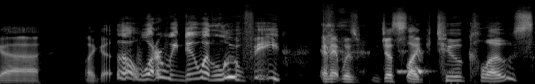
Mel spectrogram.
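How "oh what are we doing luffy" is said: put-on cartoonish stoner voice. Recalling an audition line addressed to Luffy, in a Shaggy voice. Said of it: "think like Shaggy from Scooby-Doo. ... And so I did like".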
